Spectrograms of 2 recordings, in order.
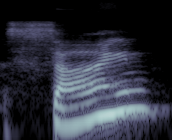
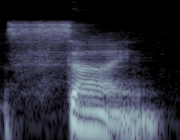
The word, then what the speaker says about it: sine: words sine cosine tangent the number one mistake that i'll hear kids say is they'll pronounce this as sin no in math this is sine sine cosine tangent now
